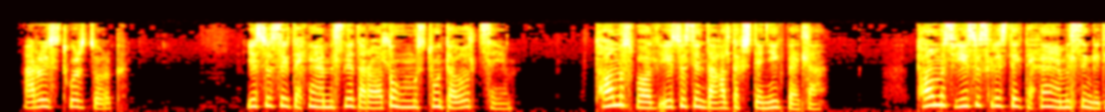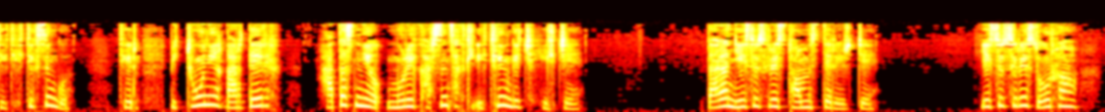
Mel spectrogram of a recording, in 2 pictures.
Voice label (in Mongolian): good news mongolian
